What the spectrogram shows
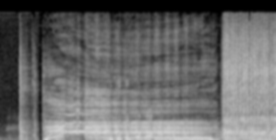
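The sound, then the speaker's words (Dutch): A man's voice imitates a horse neighing in a recorded radio fragment played from a personalized button, a loud whinny with a quavering, falling pitch lasting a few seconds, ending in a brief burst of noisy hiss. “Dat is dat, lijkt, dat lijkt, een paard, ja? maar dat ben ik zelf.”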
